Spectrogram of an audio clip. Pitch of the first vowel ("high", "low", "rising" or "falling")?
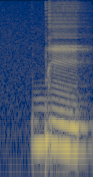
low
